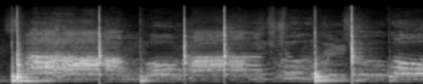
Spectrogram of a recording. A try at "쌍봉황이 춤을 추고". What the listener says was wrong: 춤을 추고가 약간 늦는다. 쌍봉황이 춤을 추고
